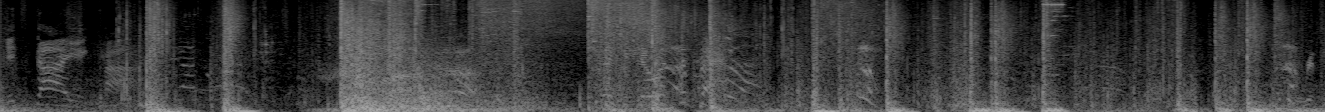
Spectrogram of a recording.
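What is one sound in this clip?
Heavy punches and kicks thud in quick bursts.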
